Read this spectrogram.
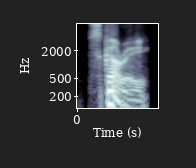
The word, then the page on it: scurry: British English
